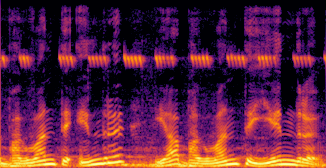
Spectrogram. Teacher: आ के बाद विसर्ग, विसर्ग के बाद ई है, तो विसर्ग से इसका लोप, विसर्ग का लोप अथवा या, ये चीज हो जाएगी। तो भगवंत इंद्र या भगवंत यिंद्र, इनमें से दोनों पॉसिबल हैं, दोनों हो सकते हैं।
